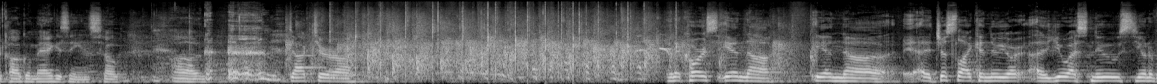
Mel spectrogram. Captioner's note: applause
